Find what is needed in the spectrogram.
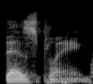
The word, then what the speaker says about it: Des Plaines: Does that go on where you would say to the reporter, no, sorry, you need to say this right. It's Des Plaines.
